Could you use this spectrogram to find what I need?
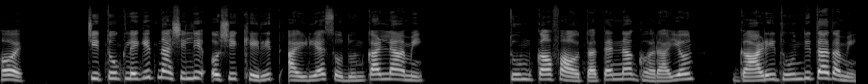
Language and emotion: Goan Konkani, surprised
